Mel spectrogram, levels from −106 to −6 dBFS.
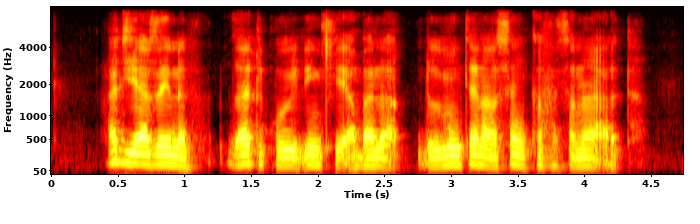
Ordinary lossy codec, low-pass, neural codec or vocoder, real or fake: none; 7.2 kHz; codec, 44.1 kHz, 3.4 kbps, Pupu-Codec; fake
